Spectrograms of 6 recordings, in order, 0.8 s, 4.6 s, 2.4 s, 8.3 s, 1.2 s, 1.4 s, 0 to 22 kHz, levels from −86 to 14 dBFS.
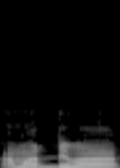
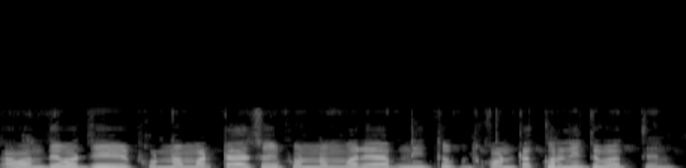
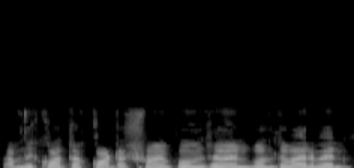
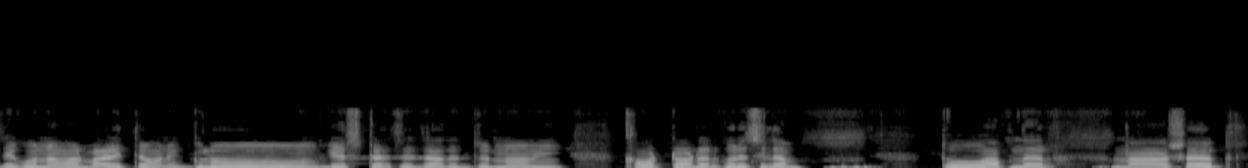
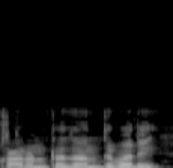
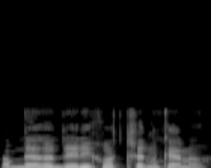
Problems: constant background noise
